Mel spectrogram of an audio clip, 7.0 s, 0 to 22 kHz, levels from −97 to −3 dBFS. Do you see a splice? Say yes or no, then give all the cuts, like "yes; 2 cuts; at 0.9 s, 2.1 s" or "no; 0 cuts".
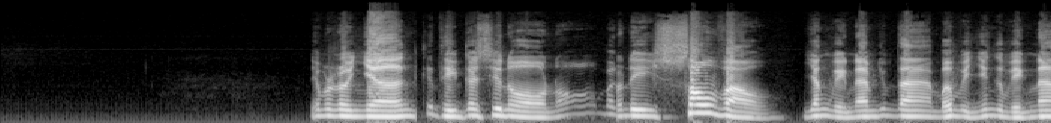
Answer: yes; 4 cuts; at 2.8 s, 3.1 s, 4.1 s, 5.3 s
